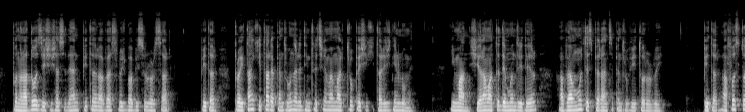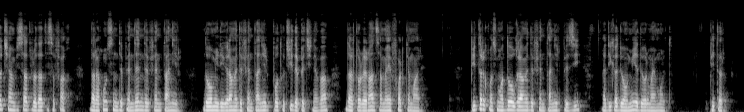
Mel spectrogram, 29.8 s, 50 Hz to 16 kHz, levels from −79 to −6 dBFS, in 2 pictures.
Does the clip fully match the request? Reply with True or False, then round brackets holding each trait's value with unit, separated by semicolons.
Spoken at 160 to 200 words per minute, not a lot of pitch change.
True (170 wpm; 1.9 semitones)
